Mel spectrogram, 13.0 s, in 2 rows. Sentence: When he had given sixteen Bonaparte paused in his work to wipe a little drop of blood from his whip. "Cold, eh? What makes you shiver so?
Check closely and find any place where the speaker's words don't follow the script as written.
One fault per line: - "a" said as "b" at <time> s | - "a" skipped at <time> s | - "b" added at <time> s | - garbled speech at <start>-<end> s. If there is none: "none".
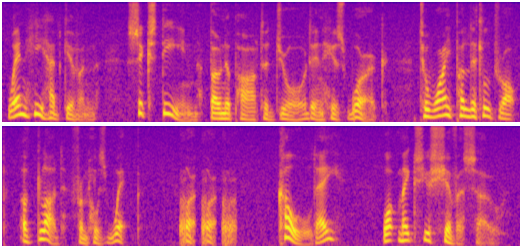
- "paused" said as "adjured" at 3.3 s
